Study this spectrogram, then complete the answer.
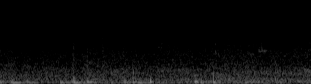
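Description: A show jumping horse's hooves gallop at an indoor Christmas competition, the faint rhythmic thuds of its strides heard at a distance over a quiet arena background.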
